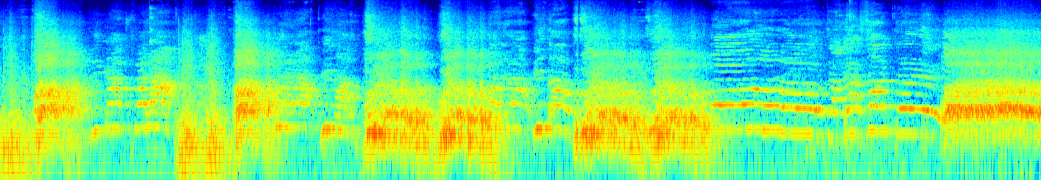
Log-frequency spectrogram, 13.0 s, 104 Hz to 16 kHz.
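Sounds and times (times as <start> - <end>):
group shouting a chant: 0.4 - 1.3, 2.9 - 9.0, 11.8 - 13.0.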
